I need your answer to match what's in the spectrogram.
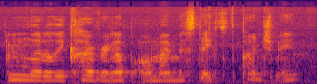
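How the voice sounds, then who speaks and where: A woman's voice: medium pitch, flat delivery, very fast. Here is a woman giving a casual makeup tutorial while giggly drunk. She rambles and repeats herself in a mid-range voice, with some light noise behind her. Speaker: beauty vlogger.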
